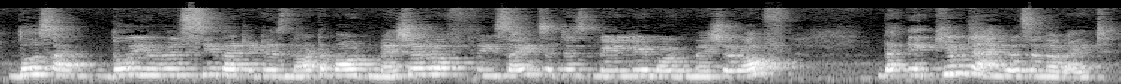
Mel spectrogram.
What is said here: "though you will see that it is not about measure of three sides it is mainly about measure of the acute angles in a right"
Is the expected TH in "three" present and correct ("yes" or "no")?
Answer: no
